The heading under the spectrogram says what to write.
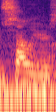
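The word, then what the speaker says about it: Celliers: But still that character that sort of observes the weirdo, which is Sellier, or Selliers. – Selliers. – Selliers. I want to pronounce it like a French name.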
